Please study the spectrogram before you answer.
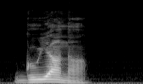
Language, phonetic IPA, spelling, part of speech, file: Polish, [ɡuˈjãna], Gujana, proper noun, Pl-Gujana.ogg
